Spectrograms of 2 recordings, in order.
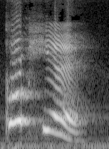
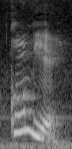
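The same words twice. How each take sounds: First: It is said in a warm, inviting tone. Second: It is said in a stern, reproachful tone. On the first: The listener is welcome to come. "it's welcoming, it's inviting" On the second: The listener has done something wrong. "by that you mean the person has faulted"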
